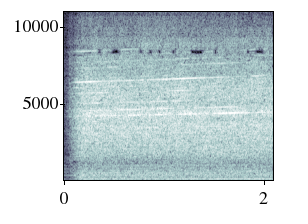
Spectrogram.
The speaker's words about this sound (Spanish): Bio Bio TV da cuenta de este jet privado de la República de Panamá, porque hace instantes acaba de aterrizar acá en la losa de la terminal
